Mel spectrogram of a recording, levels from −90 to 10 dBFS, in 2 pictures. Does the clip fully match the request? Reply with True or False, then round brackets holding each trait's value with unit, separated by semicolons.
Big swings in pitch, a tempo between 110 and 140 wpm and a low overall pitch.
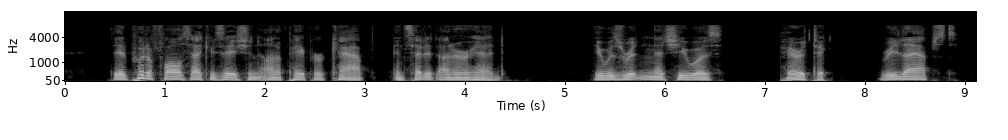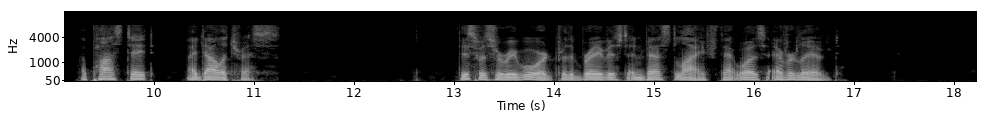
False (3.7 semitones; 135 wpm; 95 Hz)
